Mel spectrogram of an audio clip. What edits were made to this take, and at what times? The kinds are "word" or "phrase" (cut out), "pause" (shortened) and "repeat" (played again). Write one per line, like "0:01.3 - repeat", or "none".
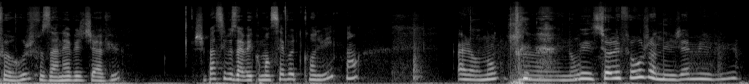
none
